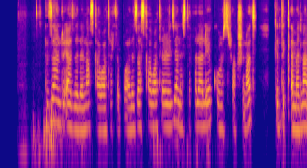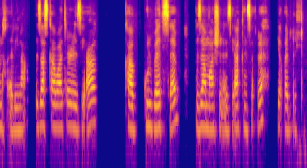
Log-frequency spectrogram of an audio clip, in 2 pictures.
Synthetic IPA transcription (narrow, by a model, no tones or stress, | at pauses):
ʔɨzaɨnd̪ɾiʔazəlːənaskʰaβat̪ʰəɾt̪ʰɨbalɨzaskʰaβat̪ʰəɾɨzijanəzɨt̪ʰəfəlalajɛkʰo̞nst̪ɾakʃɪnat̪ | kʰɨnt̪ʼɨkʼːəməlːanɨxʔɨ̰linaʔɨzaskʰaβat̪ʰəɾɨziʔa | kʰaβɡ̥ulbət̪səβ | bɨzːamaʃɪnʔɨ̰ziʔakʰɨnsərːɨhjɪχʼəlːɨl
